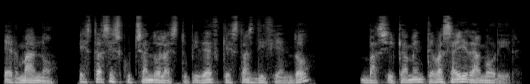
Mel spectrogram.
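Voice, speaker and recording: A man's voice: deep voice, fairly quick, breathy edge, no echo. A synthetic male text-to-speech voice playing a blunt, foul-mouthed soldier comrade in a zombie story. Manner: blunt and incredulous.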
